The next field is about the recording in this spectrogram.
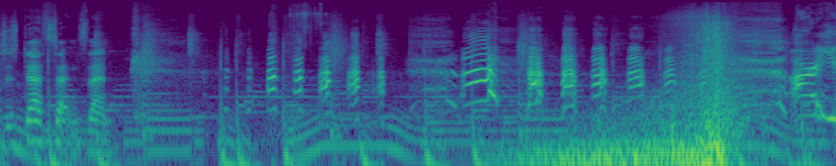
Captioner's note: laughter from the trees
